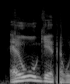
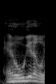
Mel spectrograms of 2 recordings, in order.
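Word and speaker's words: 애오개: 그러니까 아현이라고 쓰되 읽기는 애옥이라고 읽어야 하는 것이죠.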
